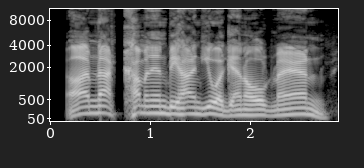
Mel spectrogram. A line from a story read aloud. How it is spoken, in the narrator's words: he cried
